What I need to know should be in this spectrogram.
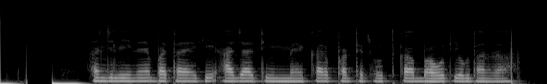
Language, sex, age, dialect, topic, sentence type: Hindi, male, 18-24, Garhwali, banking, statement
